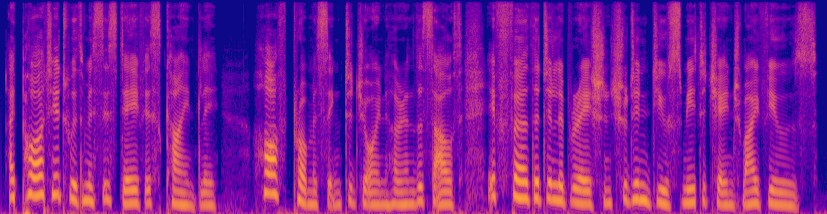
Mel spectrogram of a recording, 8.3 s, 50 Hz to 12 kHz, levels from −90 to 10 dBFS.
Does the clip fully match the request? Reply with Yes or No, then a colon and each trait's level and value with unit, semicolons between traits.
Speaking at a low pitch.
No: medium, 175 Hz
